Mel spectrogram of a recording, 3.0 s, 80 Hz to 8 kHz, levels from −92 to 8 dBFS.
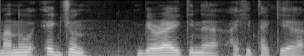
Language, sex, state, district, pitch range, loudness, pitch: Nagamese, male, Nagaland, Kohima, 115-135 Hz, -16 LUFS, 125 Hz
